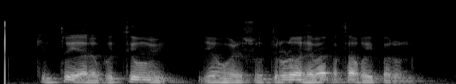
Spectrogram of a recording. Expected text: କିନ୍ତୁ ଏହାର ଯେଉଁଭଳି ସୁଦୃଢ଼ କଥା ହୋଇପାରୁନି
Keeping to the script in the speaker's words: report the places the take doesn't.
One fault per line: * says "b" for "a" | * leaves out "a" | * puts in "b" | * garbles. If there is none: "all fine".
* puts in "ଭିତ୍ତିଭୂମି"
* puts in "ହେବା"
